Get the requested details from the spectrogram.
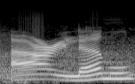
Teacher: اعلم یعنی تھوڑا سا چلا کے آواز کو بند کرنا ہے، توسط کی کیفیت ہے نا.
